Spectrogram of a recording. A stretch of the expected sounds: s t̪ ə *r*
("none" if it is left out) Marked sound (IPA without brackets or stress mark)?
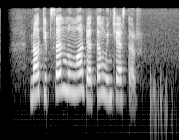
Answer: r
